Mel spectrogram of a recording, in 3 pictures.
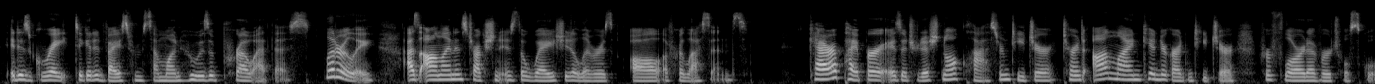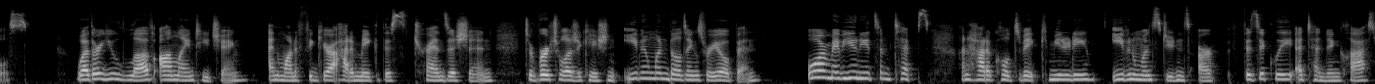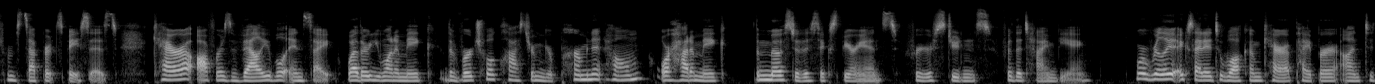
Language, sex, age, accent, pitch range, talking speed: English, female, 20-39, American, 175-225 Hz, 180 wpm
